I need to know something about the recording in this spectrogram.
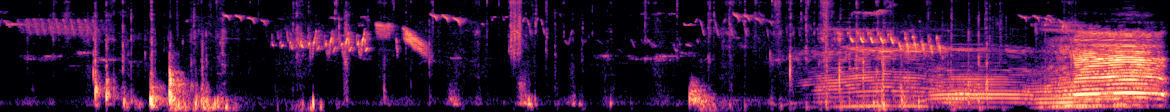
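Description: Calf mooing: two long calls near the end, the second running into the next moment. Before them there are scattered high chirps and a few short knocks.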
